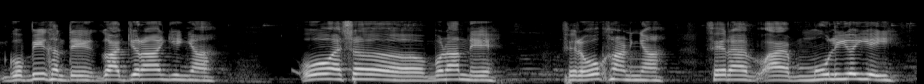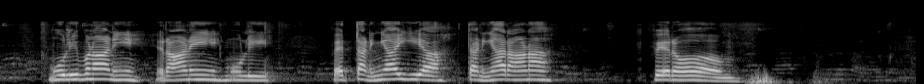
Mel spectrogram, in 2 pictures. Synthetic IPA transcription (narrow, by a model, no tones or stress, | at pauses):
ɡoːbiːkʰənd̪eːɡaːd͡ʒɾãːd͡ʒijãː | oːəs | bənãːnd̪eː | pʰɪɾoːkʰaːnɪjãː | pʰɪɾ | muːliːɦoːiːəiː | muːliːbənaːɳiːɾaːɳiːmuːliː | pʰɪɾt̪əɳɪjãːoiːɡɪjaːt̪əɳɪjãːɾaːnãː | pʰɪɾoː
